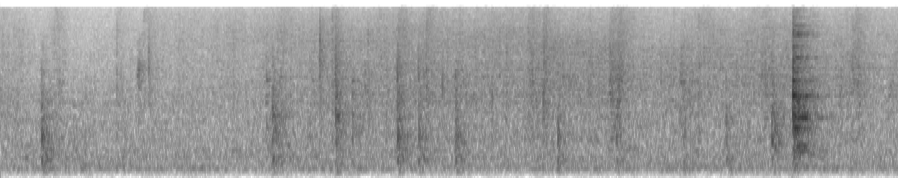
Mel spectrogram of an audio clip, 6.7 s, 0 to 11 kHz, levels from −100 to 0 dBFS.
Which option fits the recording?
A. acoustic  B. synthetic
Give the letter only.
A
